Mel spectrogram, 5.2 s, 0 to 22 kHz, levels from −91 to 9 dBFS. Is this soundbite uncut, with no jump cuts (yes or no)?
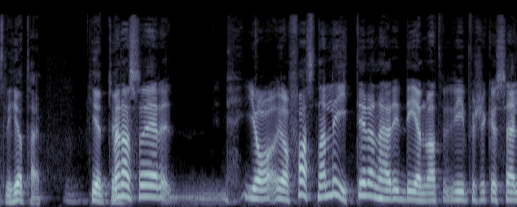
yes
